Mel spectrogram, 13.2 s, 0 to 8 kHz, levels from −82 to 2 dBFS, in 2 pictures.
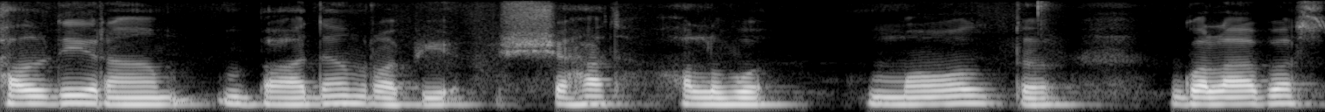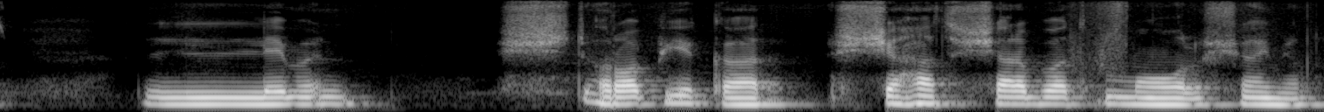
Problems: constant background noise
